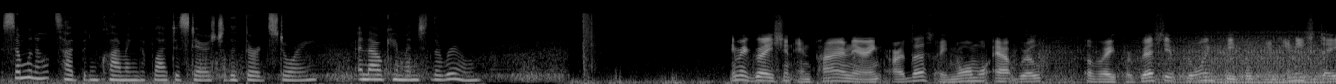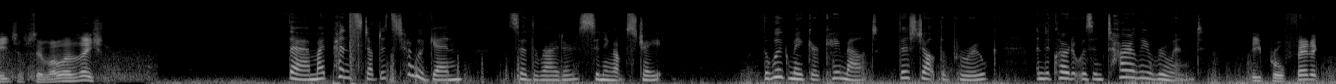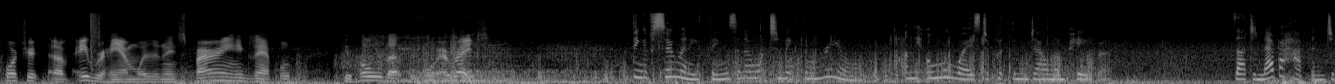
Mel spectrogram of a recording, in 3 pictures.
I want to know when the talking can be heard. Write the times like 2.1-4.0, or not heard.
0.0-4.8, 7.3-14.4, 16.2-20.1, 21.0-31.6, 33.0-38.0, 39.0-40.0.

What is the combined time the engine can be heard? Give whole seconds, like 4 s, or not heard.
15 s.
